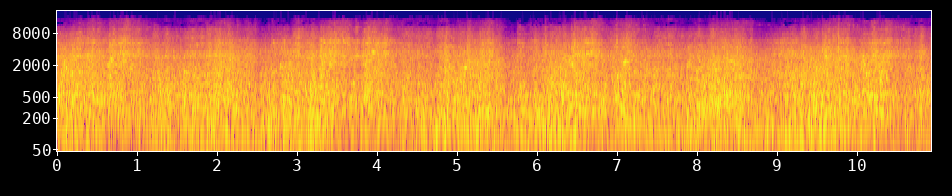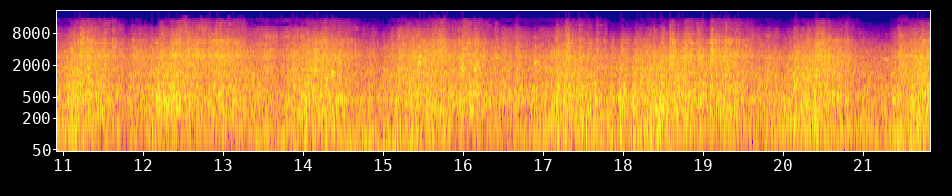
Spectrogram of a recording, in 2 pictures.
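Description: Empty container flat wagons of a freight train rolling past close by: a steady rumble with a rhythmic clatter of wheels over the rail joints, swelling again and again as each wagon passes.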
